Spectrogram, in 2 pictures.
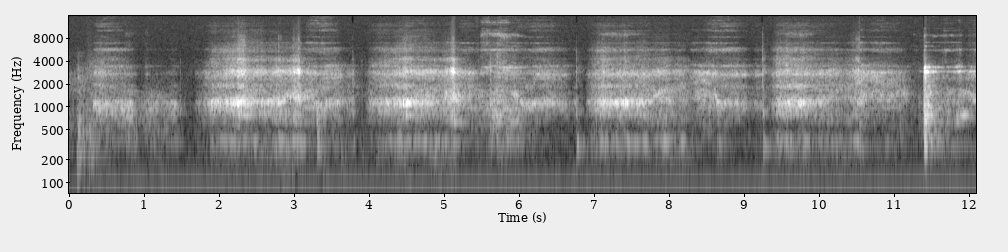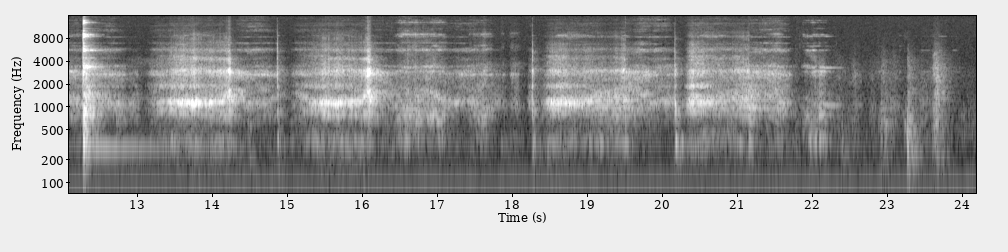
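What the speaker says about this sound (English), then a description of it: "Now I'm going to go ahead and scribe my center line." Scribe scratching a center line along a copper streak dagger blade, a series of short raspy scraping strokes at close range, repeated steadily with brief pauses between passes.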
